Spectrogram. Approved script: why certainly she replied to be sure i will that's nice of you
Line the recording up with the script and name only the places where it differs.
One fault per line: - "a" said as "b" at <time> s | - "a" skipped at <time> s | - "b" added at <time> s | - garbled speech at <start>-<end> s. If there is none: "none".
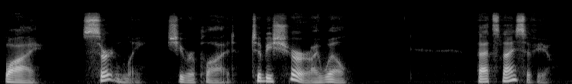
none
